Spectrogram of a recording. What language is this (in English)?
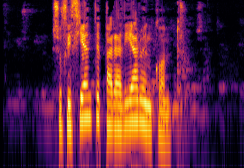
Galician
